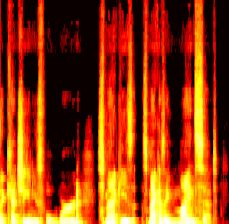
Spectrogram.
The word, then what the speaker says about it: SMAC: And it's SM lowercase a C with a hard K pronunciation.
